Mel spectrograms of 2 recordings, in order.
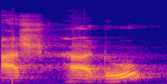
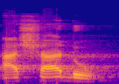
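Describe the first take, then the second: First: The h sound is clearly pronounced. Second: The h sound is dropped. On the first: I bear witness. The speaker calls it right. "Yang seharusnya ashhadu" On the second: I am harsh. The speaker calls it wrong. "tetapi dibaca asyhadu"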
